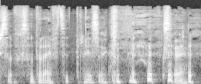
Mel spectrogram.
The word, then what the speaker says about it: Triesen: Äh, wie sagt man? Tresen. Entschuldigung. Das kann man nicht lernen. Wir, wir werden noch ganz viel falsch machen heute und falsch aussprechen. Tresen.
